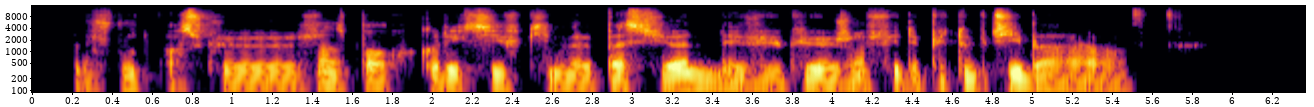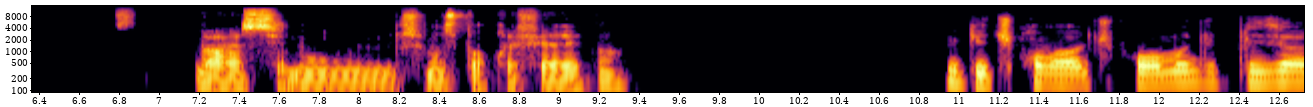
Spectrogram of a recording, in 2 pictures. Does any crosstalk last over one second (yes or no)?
no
